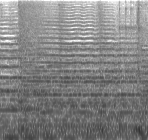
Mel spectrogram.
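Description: Instrumental background music with brass, at a steady level.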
